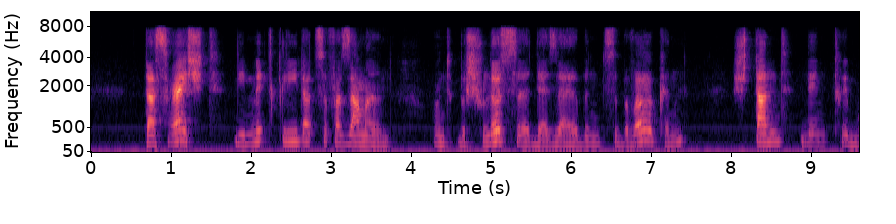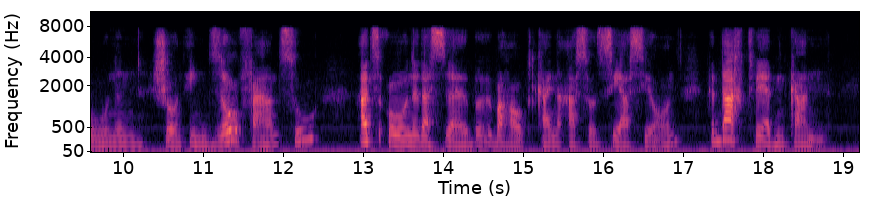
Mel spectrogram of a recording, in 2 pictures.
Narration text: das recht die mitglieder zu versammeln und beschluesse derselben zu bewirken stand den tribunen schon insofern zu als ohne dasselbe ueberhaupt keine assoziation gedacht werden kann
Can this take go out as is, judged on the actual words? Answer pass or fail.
pass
